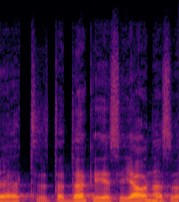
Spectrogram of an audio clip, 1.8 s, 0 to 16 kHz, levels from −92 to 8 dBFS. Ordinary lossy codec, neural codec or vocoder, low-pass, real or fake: Opus, 64 kbps; vocoder, 44.1 kHz, 128 mel bands every 512 samples, BigVGAN v2; 14.4 kHz; fake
